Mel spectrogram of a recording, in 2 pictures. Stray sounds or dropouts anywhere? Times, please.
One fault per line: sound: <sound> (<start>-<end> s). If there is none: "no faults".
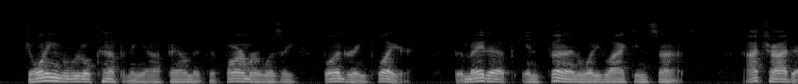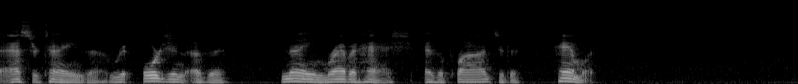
no faults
